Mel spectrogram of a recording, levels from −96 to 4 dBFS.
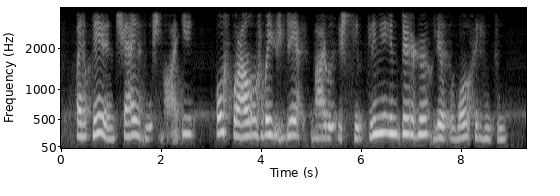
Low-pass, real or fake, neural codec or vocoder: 3.6 kHz; fake; codec, 16 kHz, 0.5 kbps, FreqCodec, larger model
